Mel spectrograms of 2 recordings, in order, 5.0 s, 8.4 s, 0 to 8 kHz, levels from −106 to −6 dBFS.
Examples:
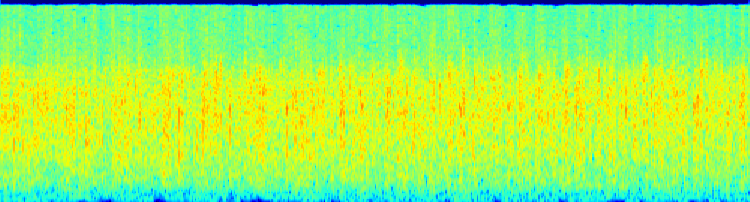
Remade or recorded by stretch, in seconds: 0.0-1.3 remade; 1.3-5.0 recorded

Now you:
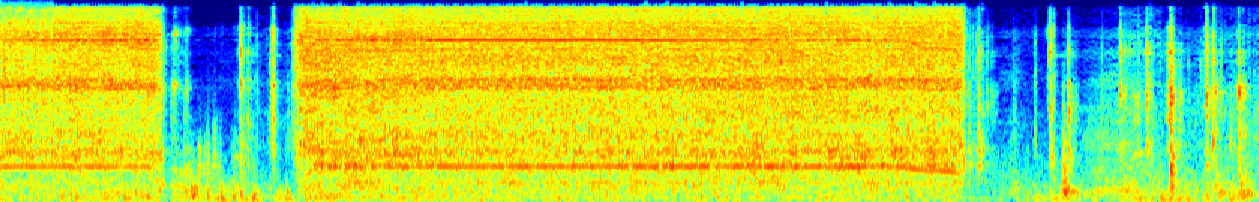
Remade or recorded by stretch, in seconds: 0.0-0.5 recorded; 0.5-1.7 remade; 1.7-2.1 recorded; 2.1-2.9 remade; 2.9-5.0 recorded; 5.0-5.9 remade; 5.9-8.4 recorded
